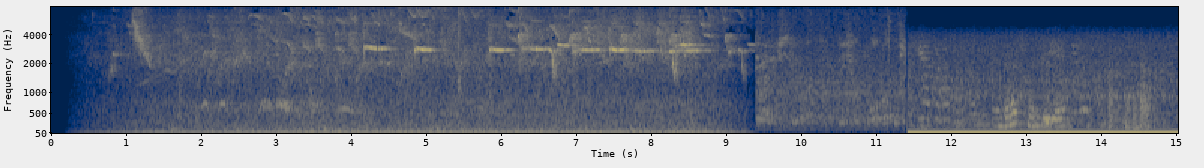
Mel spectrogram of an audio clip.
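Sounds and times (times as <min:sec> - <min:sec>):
birds chirping: 0:00.2 - 0:11.4
steady low hum: 0:00.5 - 0:09.4.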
